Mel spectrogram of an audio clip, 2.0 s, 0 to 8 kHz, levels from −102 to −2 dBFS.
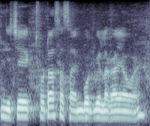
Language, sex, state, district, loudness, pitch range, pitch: Hindi, male, Arunachal Pradesh, Lower Dibang Valley, -17 LUFS, 130-150 Hz, 140 Hz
